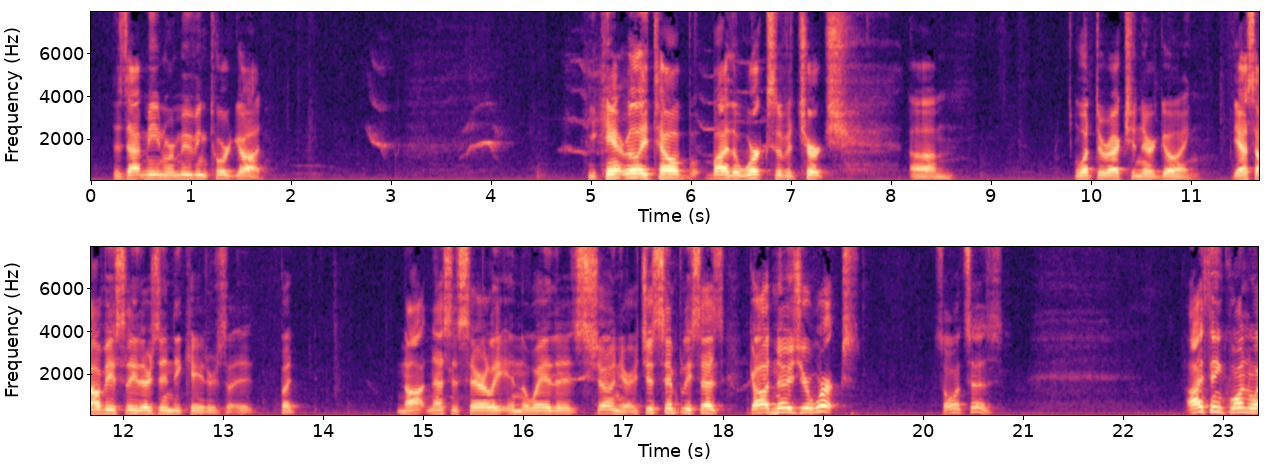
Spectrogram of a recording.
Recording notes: Message preached at Word Of Hope Sunday Aug 27, 2023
